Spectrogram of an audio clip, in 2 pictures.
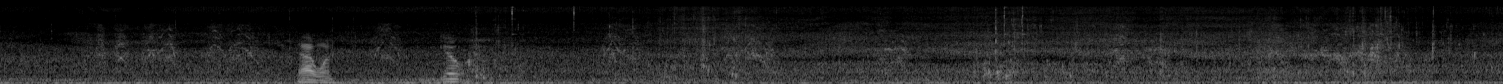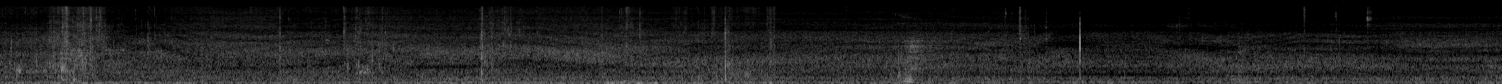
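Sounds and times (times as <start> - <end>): open-air hiss and low rumble: 0.0 - 30.0.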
